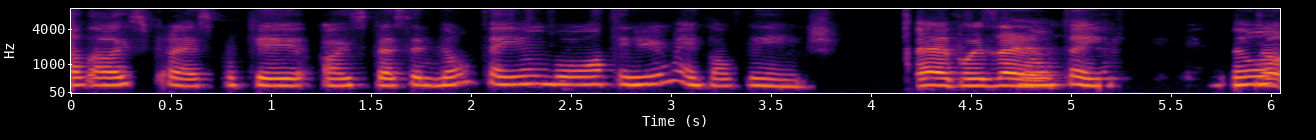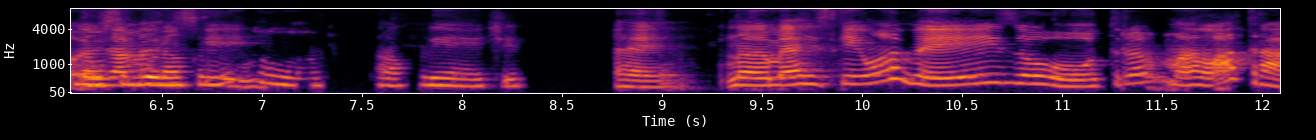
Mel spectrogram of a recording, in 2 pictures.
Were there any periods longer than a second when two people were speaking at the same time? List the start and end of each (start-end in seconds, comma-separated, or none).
5.9-7.1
